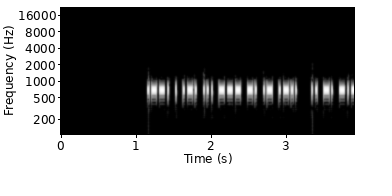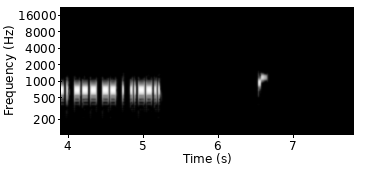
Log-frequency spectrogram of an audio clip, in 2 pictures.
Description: Morse code, heard as a keyed tone, about 43 wpm, 700 Hz. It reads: PERSONAL INCOME?
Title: Sentences from Top 1000 Words - Review Part 5 - 45wpm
